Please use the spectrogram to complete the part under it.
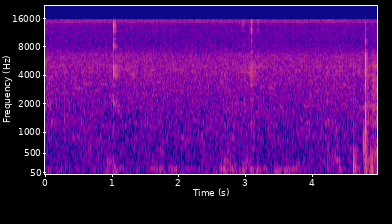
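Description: Small metal tweezers tick faintly against a wire and beads.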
